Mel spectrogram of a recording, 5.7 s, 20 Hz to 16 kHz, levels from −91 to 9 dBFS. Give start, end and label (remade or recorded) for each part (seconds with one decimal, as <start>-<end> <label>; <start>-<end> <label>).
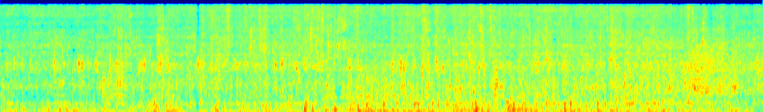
0.0-5.7 recorded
